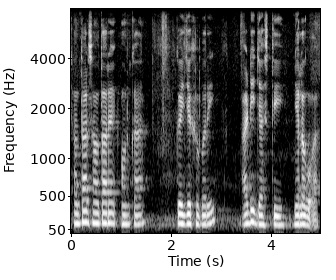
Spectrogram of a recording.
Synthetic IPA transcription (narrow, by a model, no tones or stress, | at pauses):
sawt̪aɾsawt̪aɾɛɔnka | kəjd͡ʒəkʰəbəɾi | əɖid͡ʒast̪iɲəlɔɡɔʔa̰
